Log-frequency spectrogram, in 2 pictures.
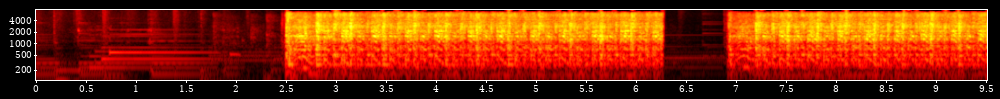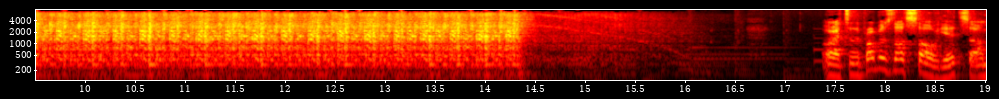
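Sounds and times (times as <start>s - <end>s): engine cranking without firing: 2.5s - 6.3s, 6.9s - 15.9s.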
